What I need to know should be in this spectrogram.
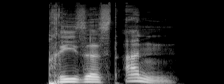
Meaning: second-person singular subjunctive II of anpreisen
- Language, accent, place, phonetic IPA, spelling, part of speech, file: German, Germany, Berlin, [ˌpʁiːzəst ˈan], priesest an, verb, De-priesest an.ogg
